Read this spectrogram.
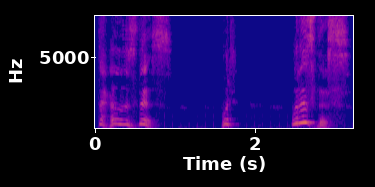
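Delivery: high, incredulous disbelief; baffled outburst. Retold or imitated. Fan seeing the crystal skull, high incredulous disbelief. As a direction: squeak out total disbelief. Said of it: "I went".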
